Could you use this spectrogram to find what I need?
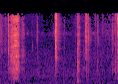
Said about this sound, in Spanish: Rompe el móvil por la mitad y le quita la batería.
